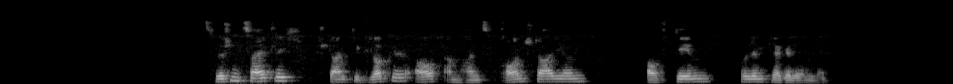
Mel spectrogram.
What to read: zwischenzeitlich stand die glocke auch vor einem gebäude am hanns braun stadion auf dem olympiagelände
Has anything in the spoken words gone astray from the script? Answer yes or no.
yes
